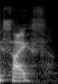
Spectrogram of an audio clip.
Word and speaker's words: Scythe: I'm gonna hopefully finish the book that I can't pronounce the name of. Marcus? Scythe. Apparently Scythe.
